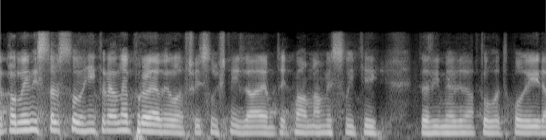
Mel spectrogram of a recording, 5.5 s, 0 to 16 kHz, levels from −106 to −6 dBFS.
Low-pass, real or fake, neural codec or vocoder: 7.2 kHz; fake; codec, 16 kHz, 1 kbps, FreqCodec, larger model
